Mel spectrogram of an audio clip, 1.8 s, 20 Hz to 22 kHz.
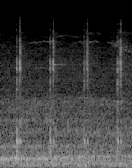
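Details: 1997 Mercedes S500 coupe cabin: sharp, even clicks about twice a second over quiet hum, the side mirror motor cycling without stopping.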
